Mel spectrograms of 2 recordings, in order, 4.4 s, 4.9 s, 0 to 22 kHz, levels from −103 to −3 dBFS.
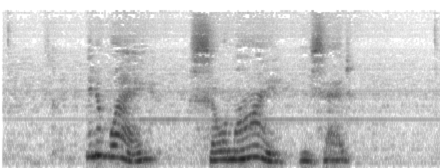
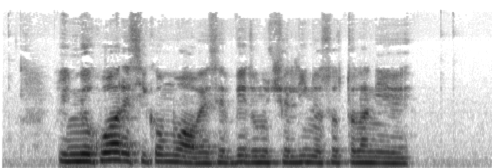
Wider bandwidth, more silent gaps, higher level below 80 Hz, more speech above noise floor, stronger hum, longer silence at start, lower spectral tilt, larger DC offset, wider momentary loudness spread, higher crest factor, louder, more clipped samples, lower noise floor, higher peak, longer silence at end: about the same, 16.5 kHz vs 15.5 kHz; neither; second, -68 dBFS vs -50 dBFS; second, 37 dB vs 44 dB; neither; first, 0.85 s vs 0.6 s; second, -5.5 dB/octave vs -7.5 dB/octave; neither; first, 15 LU vs 10 LU; about the same, 18 dB vs 18 dB; second, -28 LUFS vs -20 LUFS; neither; about the same, -64 dBFS vs -62 dBFS; second, -12 dBFS vs -2 dBFS; about the same, 0.9 s vs 0.85 s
